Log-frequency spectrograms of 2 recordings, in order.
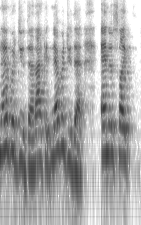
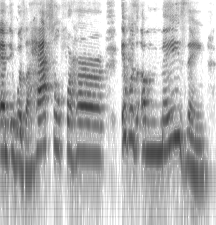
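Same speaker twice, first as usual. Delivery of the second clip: ordinary talk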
